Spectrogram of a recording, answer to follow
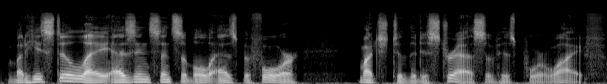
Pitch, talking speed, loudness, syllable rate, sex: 95 Hz, 160 wpm, -19 LUFS, 4.3 syllables/s, male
